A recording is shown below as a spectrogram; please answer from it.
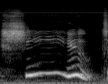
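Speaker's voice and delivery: high, loud, drawn-out Southern twang; imitated Southern accent. Imitating a friend's very Southern talk, exaggerated Southern accent. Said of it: "she makes it very Southern".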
